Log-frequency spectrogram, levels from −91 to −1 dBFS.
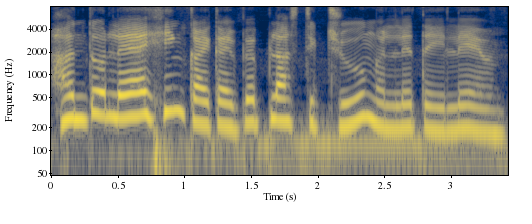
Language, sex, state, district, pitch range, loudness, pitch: Wancho, female, Arunachal Pradesh, Longding, 200-270 Hz, -14 LUFS, 235 Hz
